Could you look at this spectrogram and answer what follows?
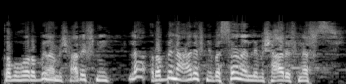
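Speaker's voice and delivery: ordinary delivery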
